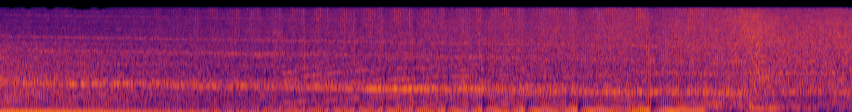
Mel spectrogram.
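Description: Electronic dance track in a build-up: a long falling synth sweep over a buzzing, engine-like bass, with the bass cutting out about three and a half seconds in.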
